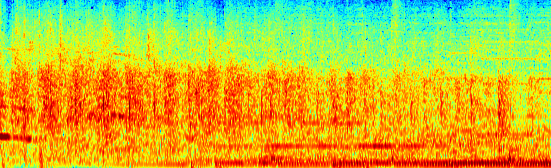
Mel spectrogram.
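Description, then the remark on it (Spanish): Steady audience applause for a guest author fills the whole stretch, a dense, even wash of many hands clapping at a fairly loud level, with a faint low hum running underneath. “¡Un aplauso!”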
